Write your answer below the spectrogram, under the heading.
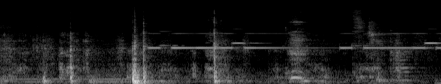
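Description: A metal spoon stirring thick icing in a glass bowl, with a few clinks and a loud knock about a second and a half in. From that knock on, a thin high steady tone with short breaks sounds under the stirring.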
